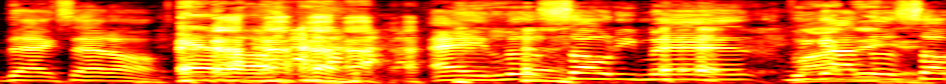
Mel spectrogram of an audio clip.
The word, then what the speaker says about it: Sodi: And that's Sody, SODI. Because Yes, sir. some of you motherfuckers is phonetically challenged.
